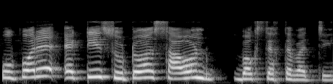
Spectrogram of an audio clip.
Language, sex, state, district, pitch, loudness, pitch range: Bengali, female, Assam, Hailakandi, 285 Hz, -13 LUFS, 250-310 Hz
